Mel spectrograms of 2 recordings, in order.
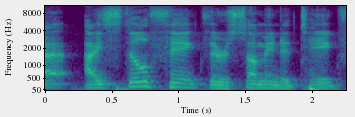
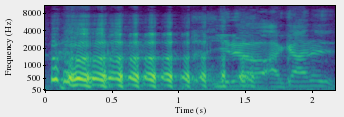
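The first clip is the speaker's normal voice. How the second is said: words spoken through real laughter, higher and louder; laughing through words; 9 semitones higher, 11 dB louder, much slower than usual. Real, not acted. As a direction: talk while still cracking up. Still laughing.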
